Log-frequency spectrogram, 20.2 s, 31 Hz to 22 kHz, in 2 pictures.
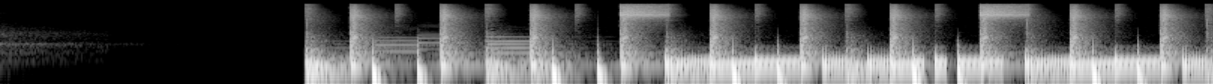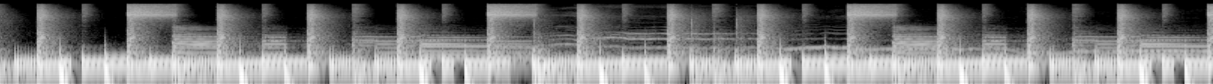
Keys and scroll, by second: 2.7 space, 4.5 space, 7.7 space, 9.8 ctrl+space, 12.4 space, 13.6 ctrl+space.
